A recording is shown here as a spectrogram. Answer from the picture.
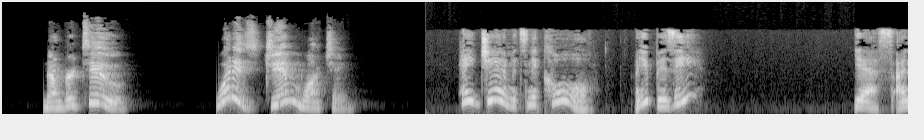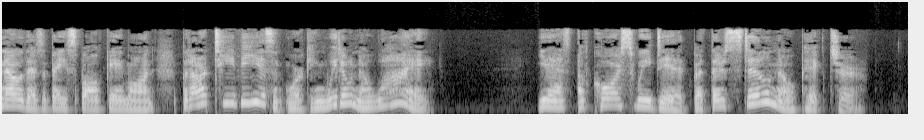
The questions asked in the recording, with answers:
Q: What is Jim watching?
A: The answer is a baseball game.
